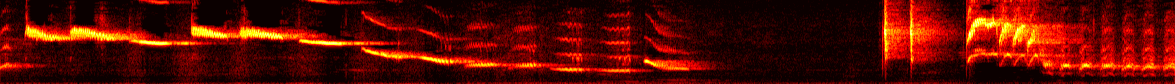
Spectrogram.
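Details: Oriental magpie-robin training song: pure whistled notes sliding steadily downward in a sequence, a quiet gap, then abrupt high chips and a buzzy, fluttering phrase.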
